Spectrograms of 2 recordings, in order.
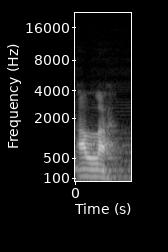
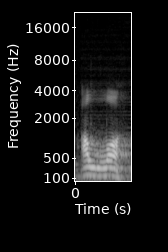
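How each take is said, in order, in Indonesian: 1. Bunyi L-nya tipis. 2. Bunyi L-nya tebal. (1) "bukan Allah" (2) "dibacanya tafkhim, tebal"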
